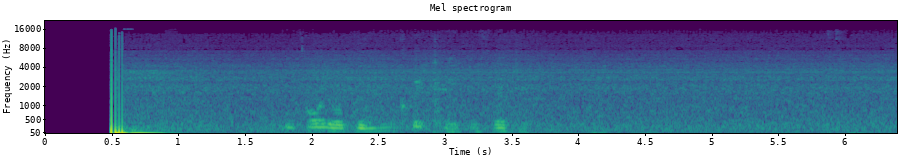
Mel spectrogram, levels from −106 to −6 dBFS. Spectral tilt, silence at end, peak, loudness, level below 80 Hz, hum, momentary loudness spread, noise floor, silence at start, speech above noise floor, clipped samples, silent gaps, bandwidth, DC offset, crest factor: -6.5 dB/octave; 2.95 s; -6 dBFS; -36 LUFS; -36 dBFS; none; 21 LU; -53 dBFS; 0.5 s; 13 dB; under 0.1%; none; 13.5 kHz; under 0.1%; 26 dB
